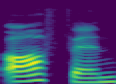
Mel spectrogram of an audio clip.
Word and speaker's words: often: In words like often, the T is often silent, and in no, the K is silent.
